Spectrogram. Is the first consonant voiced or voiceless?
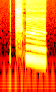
voiceless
